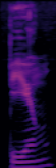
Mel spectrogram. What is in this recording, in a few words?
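"bing", Mandarin Chinese, second tone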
